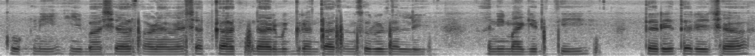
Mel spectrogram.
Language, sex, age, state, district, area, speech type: Goan Konkani, male, 18-30, Goa, Salcete, urban, spontaneous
